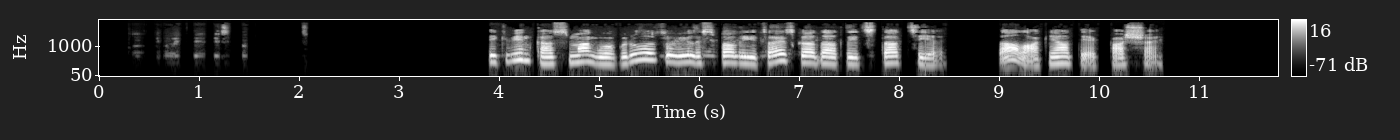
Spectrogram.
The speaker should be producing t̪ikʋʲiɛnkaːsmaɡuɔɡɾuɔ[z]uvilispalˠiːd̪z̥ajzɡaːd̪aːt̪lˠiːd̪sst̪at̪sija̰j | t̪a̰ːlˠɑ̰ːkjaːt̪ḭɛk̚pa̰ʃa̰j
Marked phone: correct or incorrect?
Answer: correct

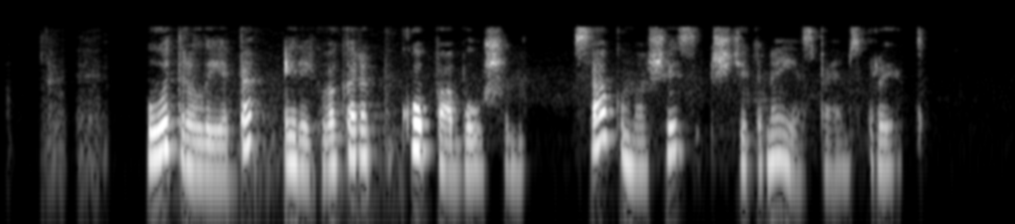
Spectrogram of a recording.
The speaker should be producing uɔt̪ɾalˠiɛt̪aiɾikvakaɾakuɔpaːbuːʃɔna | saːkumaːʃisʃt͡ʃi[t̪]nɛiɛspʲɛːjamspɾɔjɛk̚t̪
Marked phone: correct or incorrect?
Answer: correct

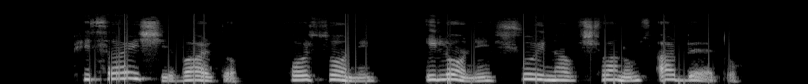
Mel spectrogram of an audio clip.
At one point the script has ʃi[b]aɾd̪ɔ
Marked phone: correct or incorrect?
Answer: incorrect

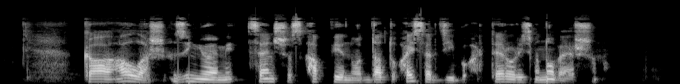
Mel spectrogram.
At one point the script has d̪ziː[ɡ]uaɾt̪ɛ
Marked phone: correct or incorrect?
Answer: incorrect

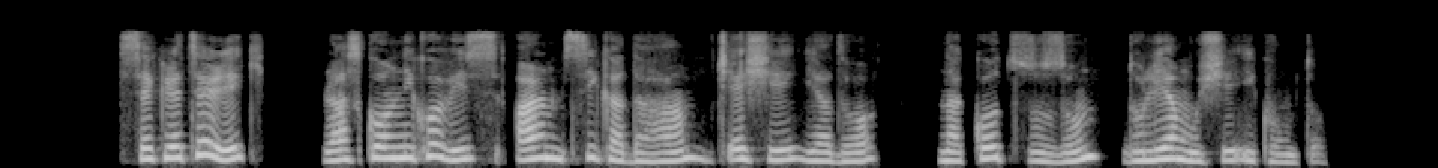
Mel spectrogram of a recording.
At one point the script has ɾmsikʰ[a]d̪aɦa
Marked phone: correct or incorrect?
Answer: correct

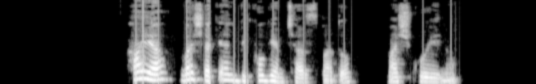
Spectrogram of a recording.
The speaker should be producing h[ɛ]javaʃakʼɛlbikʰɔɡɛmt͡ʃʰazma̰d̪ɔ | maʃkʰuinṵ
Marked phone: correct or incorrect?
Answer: incorrect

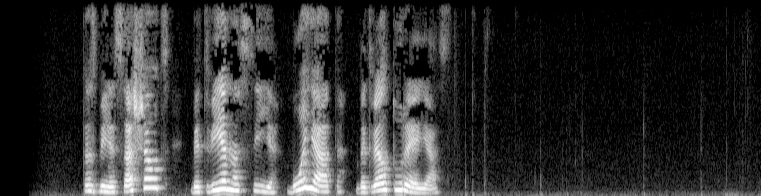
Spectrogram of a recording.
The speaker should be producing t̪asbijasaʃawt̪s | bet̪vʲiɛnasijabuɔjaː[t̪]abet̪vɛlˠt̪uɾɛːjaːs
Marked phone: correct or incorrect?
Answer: correct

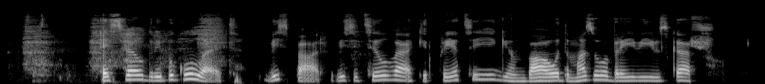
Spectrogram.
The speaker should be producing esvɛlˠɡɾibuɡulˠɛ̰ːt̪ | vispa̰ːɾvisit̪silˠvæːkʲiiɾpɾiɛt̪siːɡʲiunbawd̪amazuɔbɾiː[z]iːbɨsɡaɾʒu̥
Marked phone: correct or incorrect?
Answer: incorrect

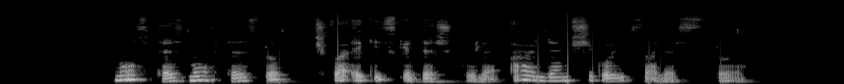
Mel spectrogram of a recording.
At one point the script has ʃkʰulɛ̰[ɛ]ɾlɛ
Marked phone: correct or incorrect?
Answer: incorrect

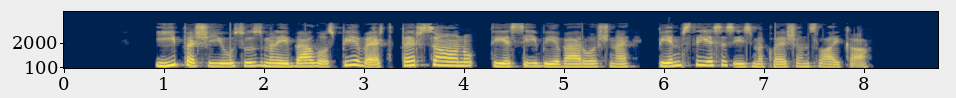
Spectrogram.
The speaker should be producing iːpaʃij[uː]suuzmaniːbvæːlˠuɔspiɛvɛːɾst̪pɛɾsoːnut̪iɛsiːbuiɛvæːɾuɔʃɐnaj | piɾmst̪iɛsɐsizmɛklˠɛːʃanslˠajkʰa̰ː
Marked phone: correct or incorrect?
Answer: correct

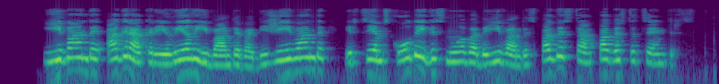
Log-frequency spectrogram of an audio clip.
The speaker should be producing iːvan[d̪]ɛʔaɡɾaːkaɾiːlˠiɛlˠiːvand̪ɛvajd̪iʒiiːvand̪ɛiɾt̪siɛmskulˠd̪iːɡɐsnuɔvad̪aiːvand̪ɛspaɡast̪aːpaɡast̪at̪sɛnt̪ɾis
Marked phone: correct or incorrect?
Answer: correct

